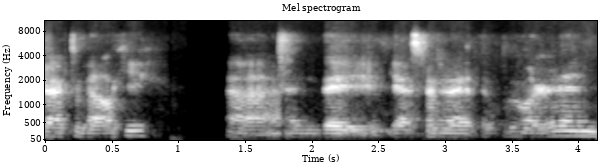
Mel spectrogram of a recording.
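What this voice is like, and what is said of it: Usual voice. Nothing is said of it.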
